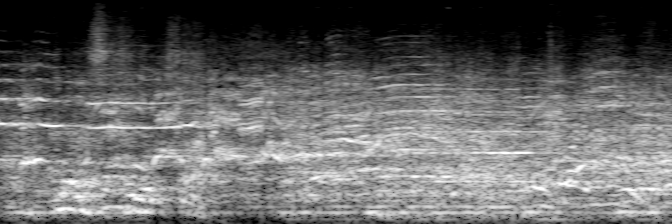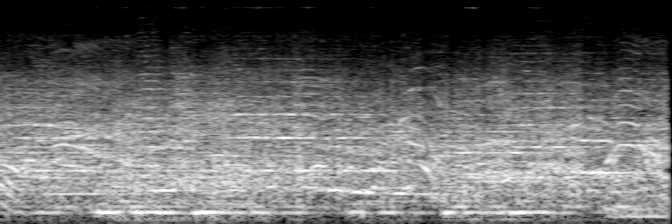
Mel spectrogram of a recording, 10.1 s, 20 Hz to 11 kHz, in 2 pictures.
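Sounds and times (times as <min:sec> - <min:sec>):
crowd cheering and screaming: 0:00.0 - 0:10.0
high-pitched screams: 0:00.0 - 0:10.0
loud shouting: 0:00.0 - 0:10.0.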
